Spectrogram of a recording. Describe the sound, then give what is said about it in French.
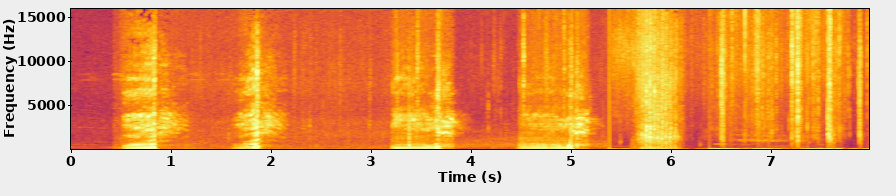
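A chestnut Shetland pony named Potimarron, which has a hay allergy, coughs about five times, each cough a loud, harsh, throaty burst with a rough voiced edge, spaced a second or so apart, followed by scuffling, rustling noise. “Car Potimarron tousse comme vous et moi.”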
